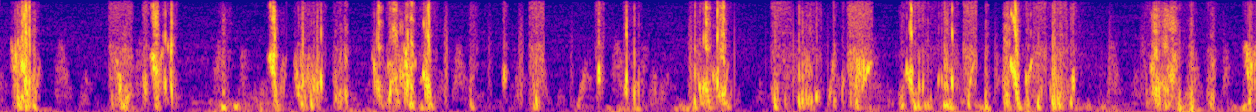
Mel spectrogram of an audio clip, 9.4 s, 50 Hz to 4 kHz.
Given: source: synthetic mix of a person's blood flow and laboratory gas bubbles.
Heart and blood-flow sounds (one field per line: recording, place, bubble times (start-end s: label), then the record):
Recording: Doppler ultrasound of blood flow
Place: subclavian vein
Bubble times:
0.07-0.31 s: bubbles
0.81-1.01 s: bubbles
1.06-1.35 s: bubbles
1.64-1.75 s: bubbles
1.99-2.15 s: bubbles
2.20-2.46 s: bubbles
2.49-2.62 s: bubbles
2.78-3.30 s: bubbles
3.51-3.59 s: bubbles
3.76-3.81 s: bubbles
3.96-4.08 s: bubbles
4.46-4.54 s: bubbles
4.67-4.82 s: bubbles
5.17-5.50 s: bubbles
5.77-6.17 s: bubbles
6.25-6.55 s: bubbles
6.73-7.20 s: bubbles
7.22-7.33 s: bubbles
7.51-8.13 s: bubbles
8.57-8.98 s: bubbles
9.04-9.13 s: bubbles
9.31-9.43 s: bubbles
From the record:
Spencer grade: 3 (all of the cardiac periods contain showers or single bubble signals, but not dominating or overriding the cardiac motion signals)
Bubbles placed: anywhere in the cardiac cycle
